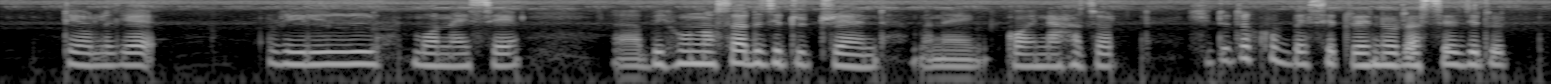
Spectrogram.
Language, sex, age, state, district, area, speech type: Assamese, female, 18-30, Assam, Lakhimpur, rural, spontaneous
